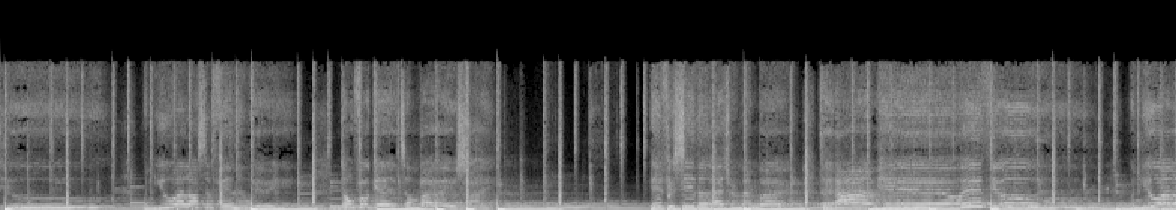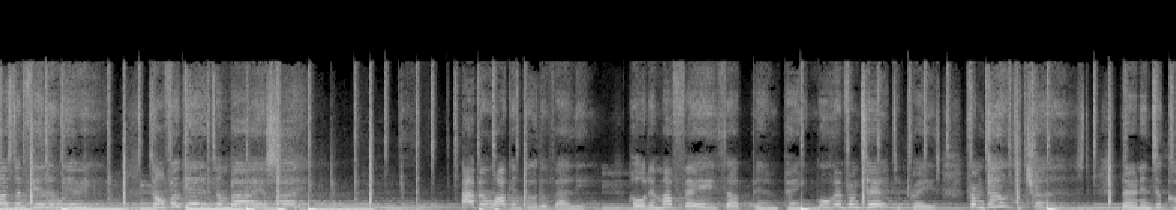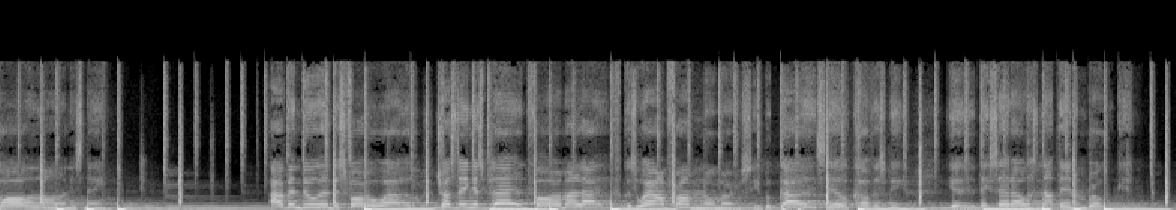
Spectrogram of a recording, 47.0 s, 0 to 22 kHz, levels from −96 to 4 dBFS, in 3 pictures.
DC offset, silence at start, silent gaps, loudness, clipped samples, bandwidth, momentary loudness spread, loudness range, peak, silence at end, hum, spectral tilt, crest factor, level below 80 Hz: under 0.1%; 0 s; none; -18 LUFS; under 0.1%; 16 kHz; 11 LU; 5 LU; -2 dBFS; 0 s; none; -5.5 dB/octave; 14 dB; -20 dBFS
